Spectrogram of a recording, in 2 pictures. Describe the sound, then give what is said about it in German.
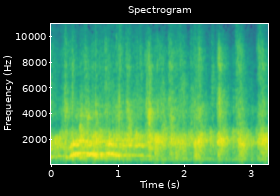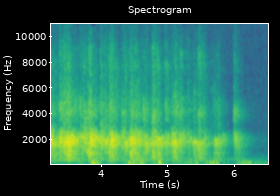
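An audience at the U20 Poetry Slam in the Louise the Cult Factory applauds the first poet of the second half of the competition to the microphone, with dense, steady clapping that stays loud for several seconds. A few cheers or whoops rise briefly near the start, and the applause tapers off at the end. “Klatscht die erste Poetin des Wettbewerbs der zweiten Hälfte ans Mikrofon.”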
